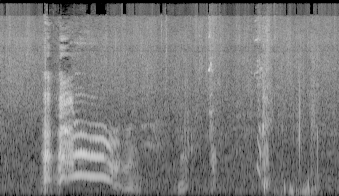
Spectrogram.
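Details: Dog kept as a night protector, barking while guarding; a single drawn-out, tonal bark-whine lasting about a second, followed by faint scattered yelps and clicks over a quiet outdoor background.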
